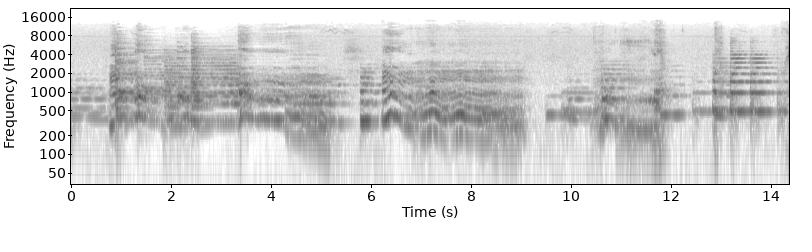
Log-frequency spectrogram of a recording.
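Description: A hound puppy whining and howling in long, wavering, up-and-down cries, with music that includes piano notes.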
